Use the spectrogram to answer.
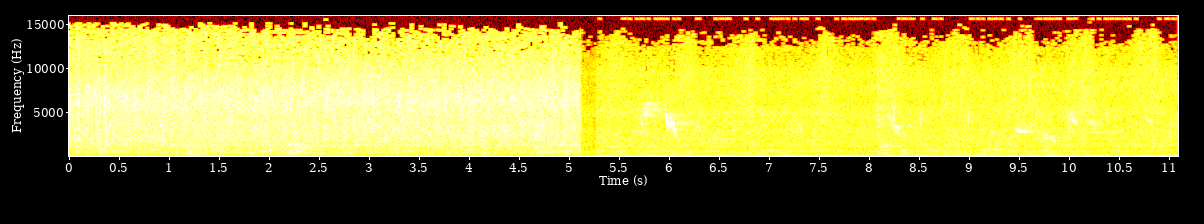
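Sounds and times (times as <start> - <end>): water splashing down waterfall: 0.0 - 5.2
outdoor ambience: 0.0 - 11.0.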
